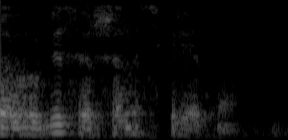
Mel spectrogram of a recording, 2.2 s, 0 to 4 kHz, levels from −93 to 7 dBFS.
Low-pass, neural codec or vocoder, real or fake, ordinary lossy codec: 3.6 kHz; vocoder, 22.05 kHz, 80 mel bands, Vocos; fake; AAC, 24 kbps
